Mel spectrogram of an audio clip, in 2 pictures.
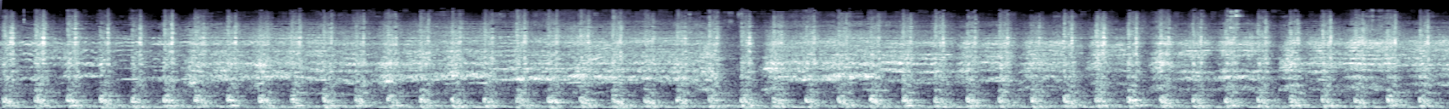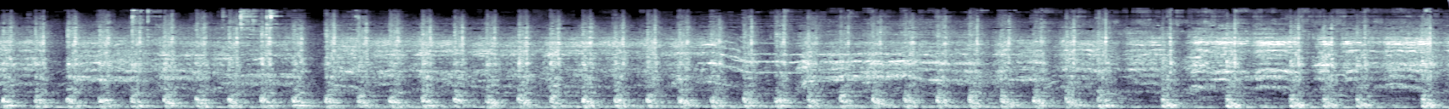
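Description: Powwow drum group playing a song: a large drum struck by several drummers in a fast, steady beat, with the singers chanting over it.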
